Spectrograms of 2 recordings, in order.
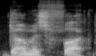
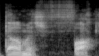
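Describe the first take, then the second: First: Said in the usual way. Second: Slow, each word of "dumb as fuck" stressed, "dumb" hardest; slow stressed correction. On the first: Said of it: "I didn't say fucking". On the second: Real, not acted. Correcting a misheard word for chat, slow and stressed. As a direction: spell out "dumb as fuck" slowly, leaning on "dumb". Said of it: "I didn't say fucking, I said".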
